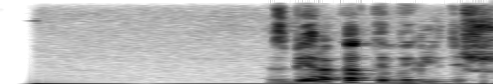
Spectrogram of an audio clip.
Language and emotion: Russian, neutral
